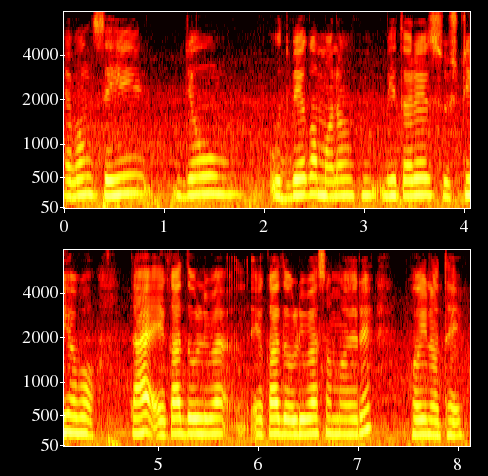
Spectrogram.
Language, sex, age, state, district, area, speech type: Odia, female, 18-30, Odisha, Subarnapur, urban, spontaneous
